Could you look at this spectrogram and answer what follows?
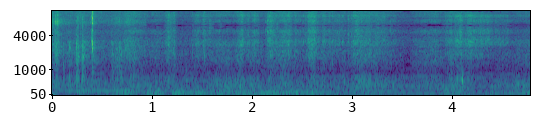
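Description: Rustling and handling noise on a body-worn action camera as the wearer moves over dry leaves, with a few sharp clicks in the first half second.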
